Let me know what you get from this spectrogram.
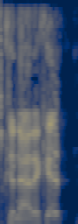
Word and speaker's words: Connecticut: University of Connecticut officials, and their slogan is the middle sea is silent. Welcome to new celebrity to campus in Storrs, Connecticut.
